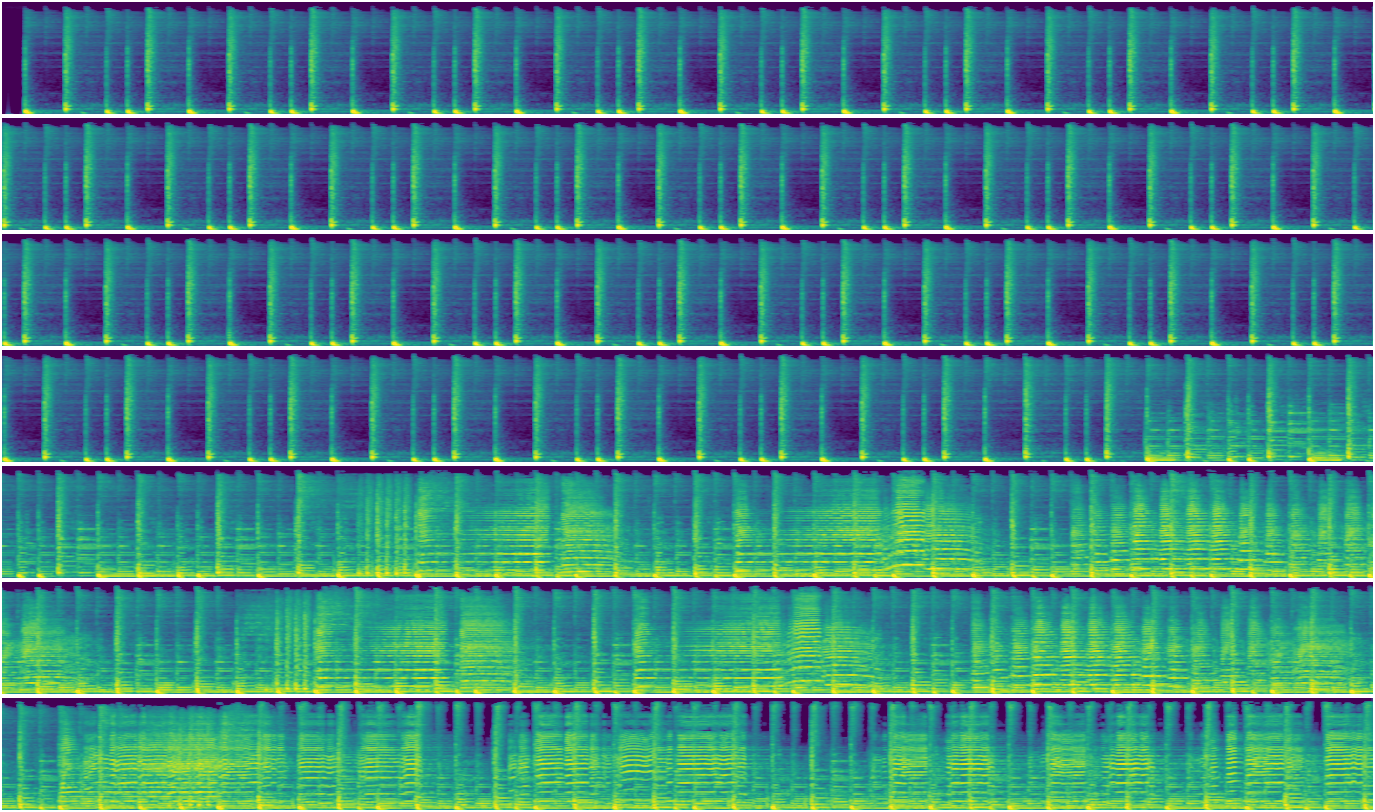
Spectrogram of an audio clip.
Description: Fichier de travail du Tempo Triple-pas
